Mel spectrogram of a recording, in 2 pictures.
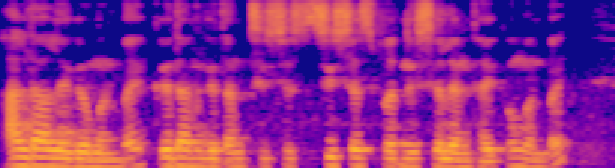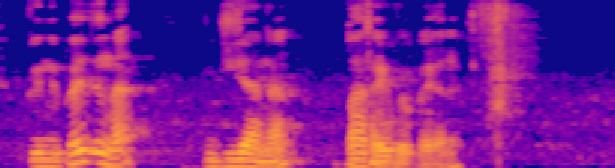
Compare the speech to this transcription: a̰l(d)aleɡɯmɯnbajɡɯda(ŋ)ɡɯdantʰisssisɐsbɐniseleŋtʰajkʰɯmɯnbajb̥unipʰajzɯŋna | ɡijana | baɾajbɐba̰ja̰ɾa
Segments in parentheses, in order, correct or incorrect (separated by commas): correct, incorrect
